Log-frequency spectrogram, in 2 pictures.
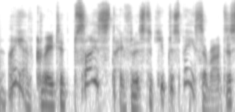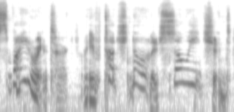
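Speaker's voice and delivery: high, eerie surgeon creature voice; creepy homunculus voice. Acted. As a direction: voice a gloating flesh-crafter, high and strange. Homunculus voice continues.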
